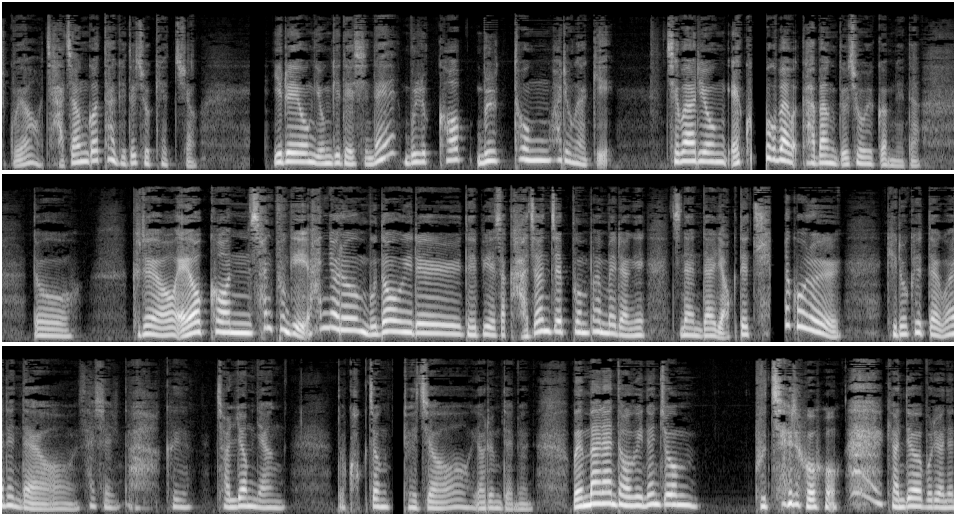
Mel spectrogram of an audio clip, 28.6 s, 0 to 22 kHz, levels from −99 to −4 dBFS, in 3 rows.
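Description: Gaps at joins of encoded pieces interrupt the speech at 2.47, 7.49, 17.20 and 22.94 s. Each is a gap of 119 to 156 ms where separately encoded segments were spliced without trimming encoder delay and padding.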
